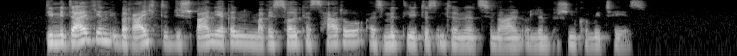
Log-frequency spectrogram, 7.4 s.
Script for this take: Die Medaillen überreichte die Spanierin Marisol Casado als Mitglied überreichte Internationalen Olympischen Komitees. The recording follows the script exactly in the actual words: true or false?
false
